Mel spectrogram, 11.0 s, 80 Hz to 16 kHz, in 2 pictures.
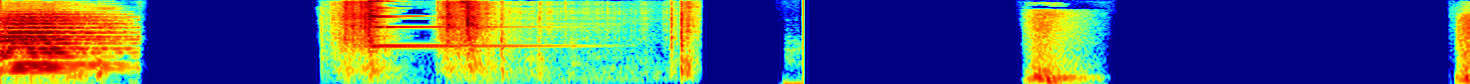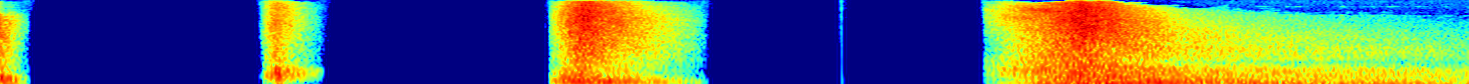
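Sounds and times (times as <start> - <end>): bell ding: 1.3 - 2.3.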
